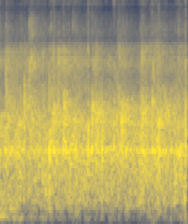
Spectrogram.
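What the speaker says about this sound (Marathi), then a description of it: "त्या सर्वांसाठी आपल्याकडून एक टाळ्या पाहिजे" An audience at a Gandhi Jayanti cleanliness campaign event applauds for the sanitation workers, a dense, even burst of clapping from a crowd, steady throughout.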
